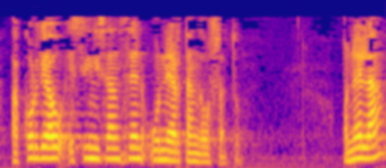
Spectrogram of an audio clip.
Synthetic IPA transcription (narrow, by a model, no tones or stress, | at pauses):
ako̞ɾðiawʔe̞sinisanse̞nuneaɾt̪aŋɡawsat̪u̥ | o̞ne̞la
